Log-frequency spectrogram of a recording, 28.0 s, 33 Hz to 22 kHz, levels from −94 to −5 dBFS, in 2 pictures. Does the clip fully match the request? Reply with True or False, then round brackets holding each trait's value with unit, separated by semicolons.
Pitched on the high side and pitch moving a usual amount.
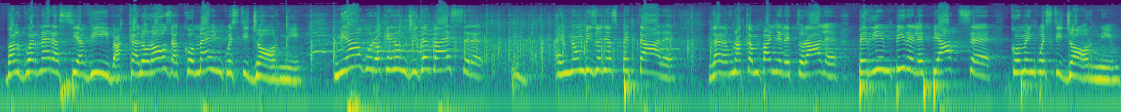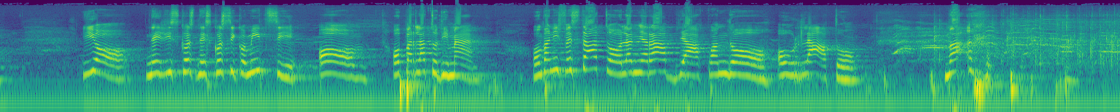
True (320 Hz; 4.0 semitones)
